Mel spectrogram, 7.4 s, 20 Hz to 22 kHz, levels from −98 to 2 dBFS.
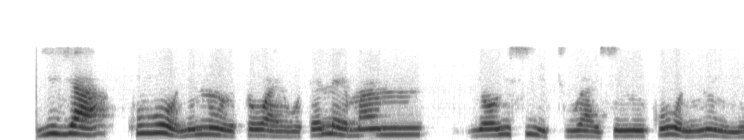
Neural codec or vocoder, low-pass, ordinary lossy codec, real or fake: none; 5.4 kHz; none; real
